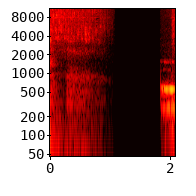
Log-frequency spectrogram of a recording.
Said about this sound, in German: Hier mal ein Schluck Wasser.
